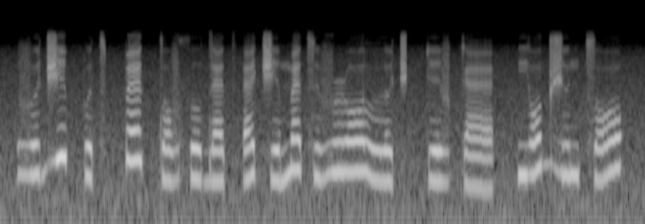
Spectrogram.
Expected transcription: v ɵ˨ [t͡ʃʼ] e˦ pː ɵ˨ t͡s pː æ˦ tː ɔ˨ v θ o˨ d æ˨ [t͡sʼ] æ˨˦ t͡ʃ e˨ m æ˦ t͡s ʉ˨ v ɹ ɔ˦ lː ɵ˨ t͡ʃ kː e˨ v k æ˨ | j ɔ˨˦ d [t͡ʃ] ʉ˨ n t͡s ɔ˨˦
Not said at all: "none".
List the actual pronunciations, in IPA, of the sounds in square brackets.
d͡ʒ, t͡sʼ, ʒ

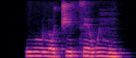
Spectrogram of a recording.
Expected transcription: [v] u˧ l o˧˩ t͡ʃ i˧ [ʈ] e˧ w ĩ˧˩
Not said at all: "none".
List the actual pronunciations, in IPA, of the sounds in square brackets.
w, t͡s

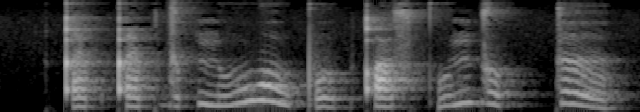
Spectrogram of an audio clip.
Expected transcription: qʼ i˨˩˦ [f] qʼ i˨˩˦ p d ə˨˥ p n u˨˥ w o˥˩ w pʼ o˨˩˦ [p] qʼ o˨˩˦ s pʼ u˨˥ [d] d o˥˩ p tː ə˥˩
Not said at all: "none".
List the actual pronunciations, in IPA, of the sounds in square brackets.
p, p, n

